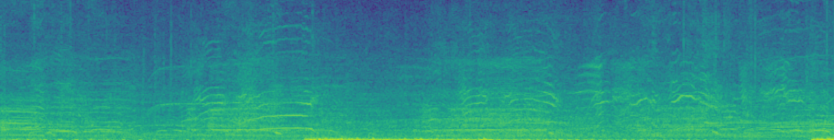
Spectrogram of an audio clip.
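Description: A crowd of men sings and chants loudly together.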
